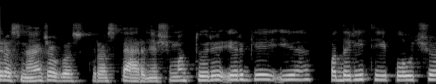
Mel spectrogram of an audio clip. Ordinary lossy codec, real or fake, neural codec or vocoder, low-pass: Opus, 64 kbps; real; none; 10.8 kHz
